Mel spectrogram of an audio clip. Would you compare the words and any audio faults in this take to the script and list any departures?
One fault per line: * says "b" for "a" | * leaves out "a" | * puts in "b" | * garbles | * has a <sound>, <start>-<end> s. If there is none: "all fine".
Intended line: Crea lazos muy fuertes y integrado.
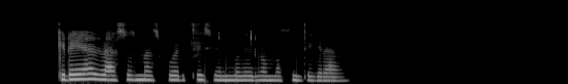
* says "más" for "muy"
* puts in "un modelo más"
